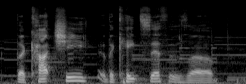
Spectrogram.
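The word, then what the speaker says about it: Cait Sith: names yeah we're gonna keep it I'm gonna pronounce it Kate Sith because that's the traditional way people pronounce it but that is actually pronounced Kachi because it's um it's like Gaelic um it's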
